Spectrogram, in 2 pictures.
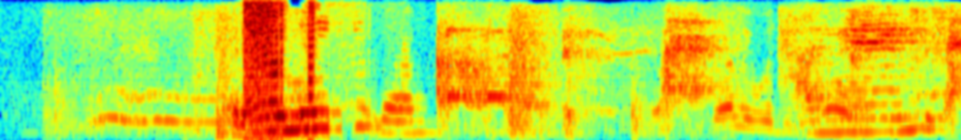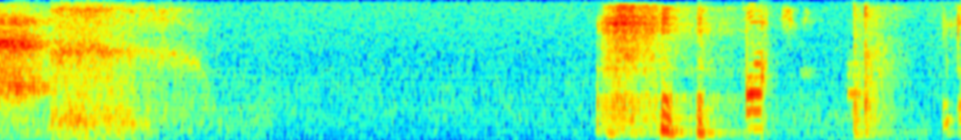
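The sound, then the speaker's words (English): A dog barks in short, sharp bursts, one loud bark followed by a string of yelps and whines, then a few quicker barks after a brief pause, with muffled voices mixed in. “What the dog? The queen of background noise is back, honey, that's so we're going to have an issue.”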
